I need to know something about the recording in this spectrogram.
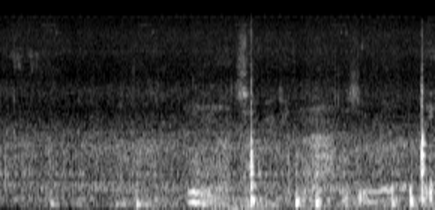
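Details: Busy honey bees buzzing around their hive, a colony showing little activity that may have lost its queen; a fluctuating low drone with several sharp clicks and knocks rising above it.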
